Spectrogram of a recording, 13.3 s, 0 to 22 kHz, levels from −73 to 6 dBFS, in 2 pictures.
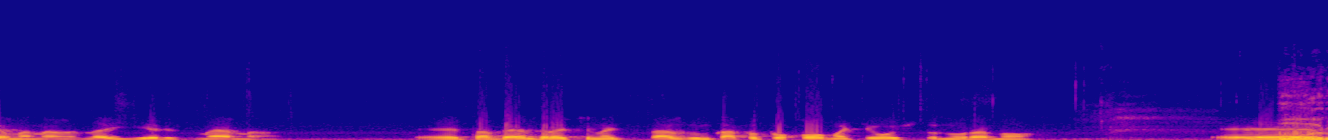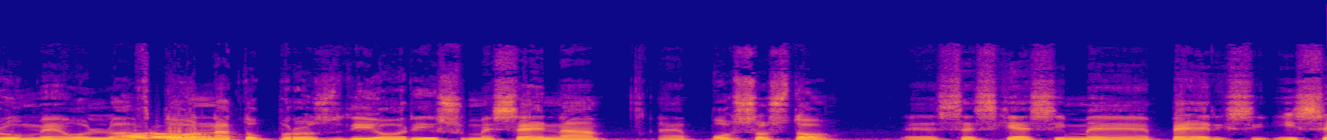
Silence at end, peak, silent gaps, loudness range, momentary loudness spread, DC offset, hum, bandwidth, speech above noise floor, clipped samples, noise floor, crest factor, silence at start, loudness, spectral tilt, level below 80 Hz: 0 s; 0 dBFS; none; 5 LU; 10 LU; under 0.1%; none; 15 kHz; 33 dB; under 0.1%; -45 dBFS; 12 dB; 0 s; -13 LUFS; -6 dB/octave; -46 dBFS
